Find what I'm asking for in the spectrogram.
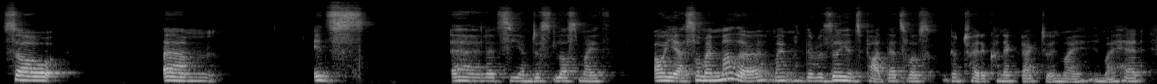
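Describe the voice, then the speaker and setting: A middle-aged woman from Germany, a leadership coach, answering interview questions thoughtfully and pausing often to search for her words. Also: deep voice, fairly even intonation, a little mellow. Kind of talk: reflective interview conversation. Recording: echoey room.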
